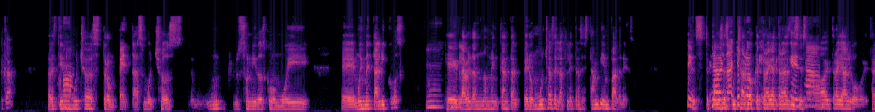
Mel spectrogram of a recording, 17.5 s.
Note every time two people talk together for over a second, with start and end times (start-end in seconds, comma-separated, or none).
13.8-16.4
